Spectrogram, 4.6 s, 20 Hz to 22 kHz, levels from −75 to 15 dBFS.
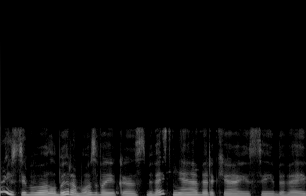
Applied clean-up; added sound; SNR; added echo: neural separator model SepFormer DNS4.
